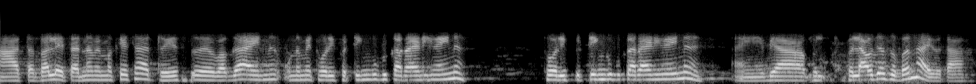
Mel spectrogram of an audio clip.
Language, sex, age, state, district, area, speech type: Sindhi, female, 30-45, Gujarat, Junagadh, urban, conversation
